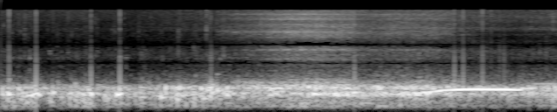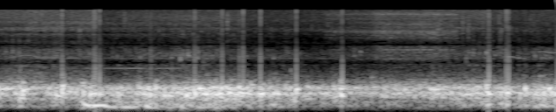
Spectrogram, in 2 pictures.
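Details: Whale recorded underwater at Ningaloo Reef, Western Australia: a brief upward-curving tonal note lasting about half a second, then levelling off, heard over heavy rushing and crackling sea noise with frequent clicks and a low rumble.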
